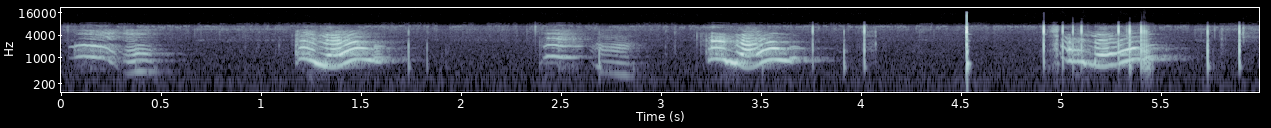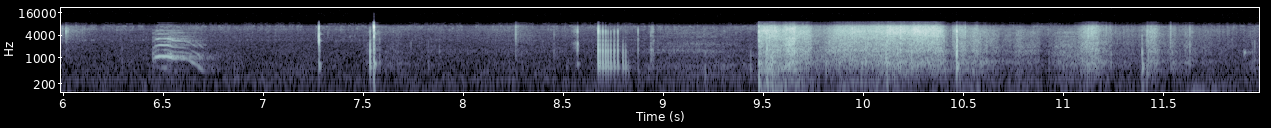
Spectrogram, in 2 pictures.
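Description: Crimson rosella giving short bursts of harsh, chattering calls with swooping nasal notes, followed by sharp clicks and a rush of rustling noise.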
